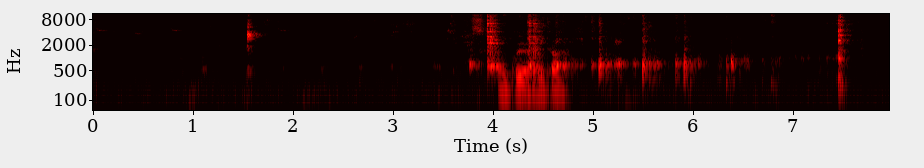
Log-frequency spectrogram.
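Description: Beer pours into a glass and fizzes.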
